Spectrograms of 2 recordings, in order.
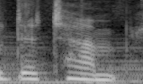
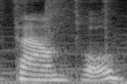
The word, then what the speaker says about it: de Thample: My guest today is Damp. Now, have I pronounced it right? Well, in America, it's Dample, but um that's a bit of a Texas twang, which is where I'm from.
